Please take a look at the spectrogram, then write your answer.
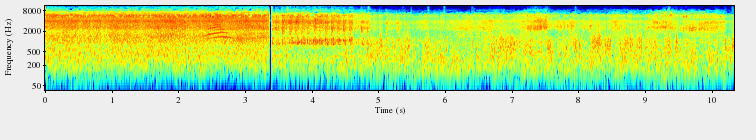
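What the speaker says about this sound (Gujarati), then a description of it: "પાણી કેટલું મસ્ત આવેલું જાય છે." Floodwater of the Bhadar river surges past at Jetpur after dam gates were opened, a loud, dense, continuous roar and rush that fills the whole scene without a break.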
